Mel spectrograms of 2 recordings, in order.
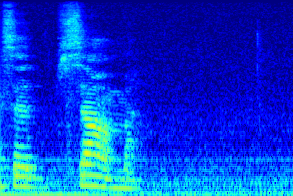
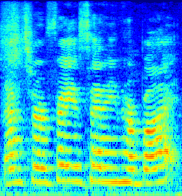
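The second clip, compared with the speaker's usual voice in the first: loud insisting; 6 semitones higher, 10 dB louder than usual. Real, not acted. Playful argument over a photo.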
